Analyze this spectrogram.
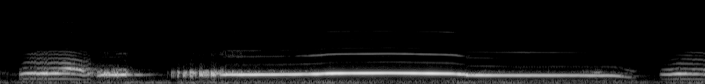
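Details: Puter pelung barbary dove calling its mate in a long, lively crying-laughing style used as a lure: a short warbled note, then a long steady hum-like tone that swells and slowly falls over about four seconds, with another note beginning at the end.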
